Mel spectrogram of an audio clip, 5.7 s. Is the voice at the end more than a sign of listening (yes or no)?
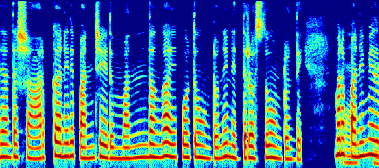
no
